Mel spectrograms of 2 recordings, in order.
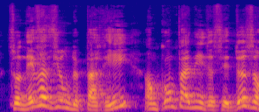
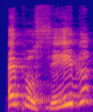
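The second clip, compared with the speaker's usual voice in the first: high, rising disbelief; pitched right up in astonishment; surprised; 9 semitones higher than usual. A narrator's reading. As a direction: echo it as a startled question. Countess reacts in disbelief.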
